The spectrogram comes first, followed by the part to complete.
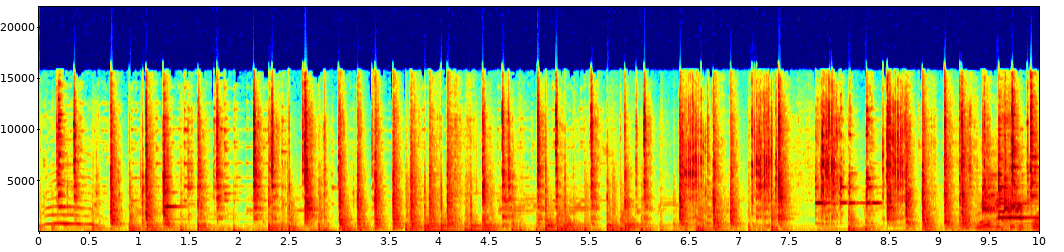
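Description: A homemade street percussion rig of drums, a steel pan and metal pots and buckets being banged with sticks in a fast, steady beat. Voices shout and cheer over it.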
